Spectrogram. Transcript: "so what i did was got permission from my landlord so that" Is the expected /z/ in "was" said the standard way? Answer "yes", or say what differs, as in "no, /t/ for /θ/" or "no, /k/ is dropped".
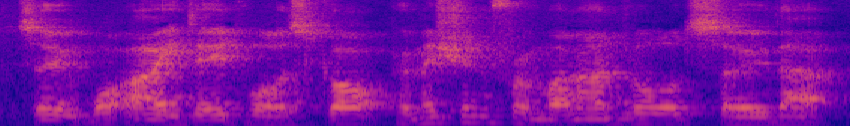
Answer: yes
